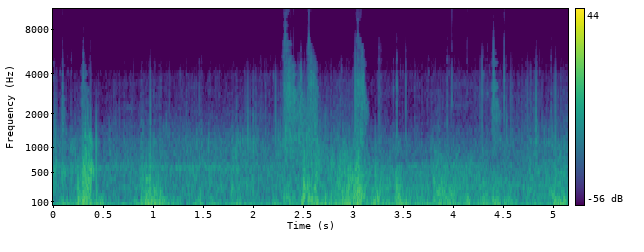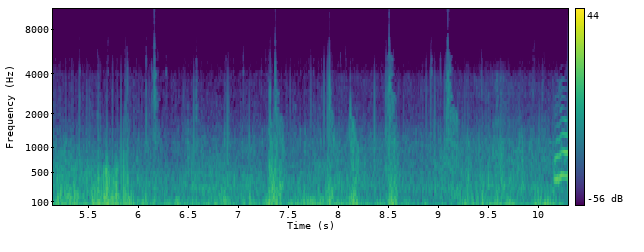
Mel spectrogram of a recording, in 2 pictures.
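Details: Gusty wind buffeting the microphone, with bursts of low rumble and scattered thumps; no animal voice heard.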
